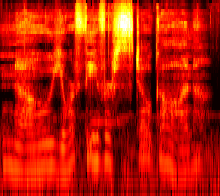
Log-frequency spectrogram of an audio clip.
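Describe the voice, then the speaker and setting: A woman speaking gently and caringly to the listener in an ASMR roleplay. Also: on the low side, very slow, creaky. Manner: gentle, caring, soft-spoken. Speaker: audio drama performer. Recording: voice over background music.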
